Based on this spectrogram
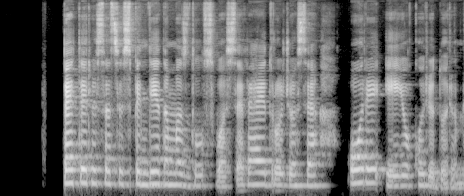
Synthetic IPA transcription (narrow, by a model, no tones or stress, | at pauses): pʲæːt̪ʲɛɾʲɪsɐt̪ʲsʲɪsʲpʲɪnʲd̪ʲeːd̪ɐmɐs̬d̪ɔlˠsʋuɔsʲɛ̰ʋʲæˑɪd̪ɾuɔd͡ʒʲuɔsʲɛoːɾʲɛɪʔeːjoːkɔɾʲɪd̪ɔ̰ɾʲʊ̰mʲɪ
